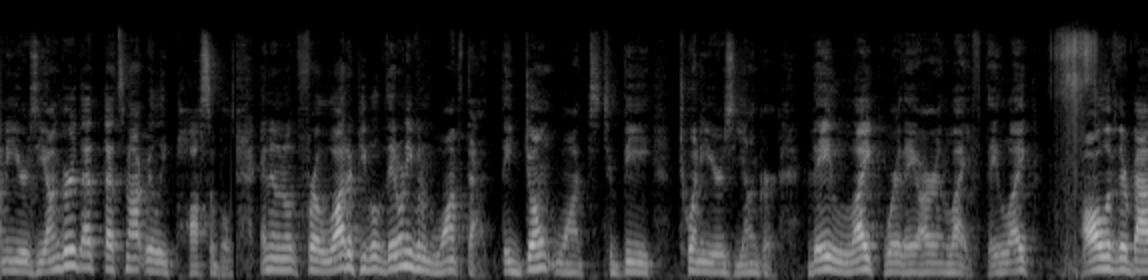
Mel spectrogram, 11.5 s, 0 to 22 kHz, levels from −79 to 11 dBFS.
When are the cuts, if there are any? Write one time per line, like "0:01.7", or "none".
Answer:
0:02.4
